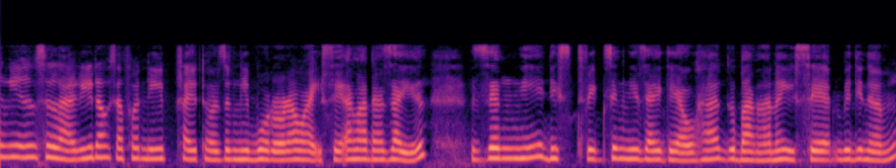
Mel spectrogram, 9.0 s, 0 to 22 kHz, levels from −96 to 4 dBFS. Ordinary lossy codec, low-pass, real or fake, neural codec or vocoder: none; 7.2 kHz; fake; codec, 16 kHz, 2 kbps, FreqCodec, larger model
